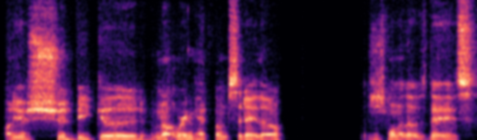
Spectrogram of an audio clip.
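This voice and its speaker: A man's voice: on the low side, moderate pace. A man with a stuffy, congested nose, casually talking through a football video game on a live stream, rambling with plenty of fillers. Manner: relaxed, rambling, many fillers. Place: home streaming setup with green screen. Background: background music.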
